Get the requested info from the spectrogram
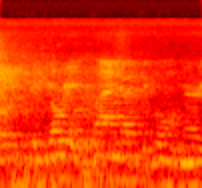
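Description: Faint, indistinct speech: a voice murmuring in the background, with no ball impacts.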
